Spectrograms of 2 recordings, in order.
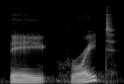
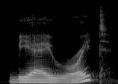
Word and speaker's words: Bayreuth: It's pronounced Bayreuth. Bayreuth.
